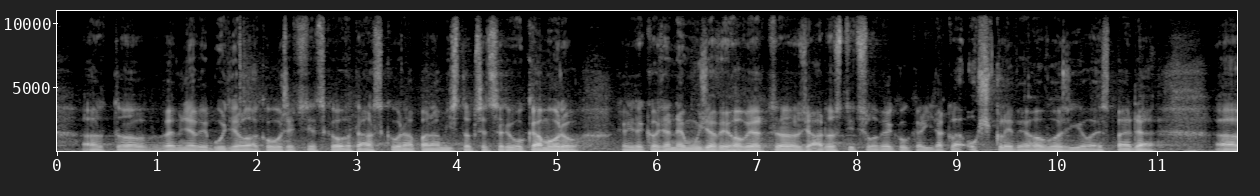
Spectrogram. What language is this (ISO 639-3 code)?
ces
